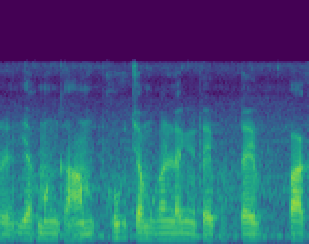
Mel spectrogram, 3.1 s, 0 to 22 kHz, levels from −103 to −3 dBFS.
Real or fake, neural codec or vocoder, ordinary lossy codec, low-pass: real; none; none; none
